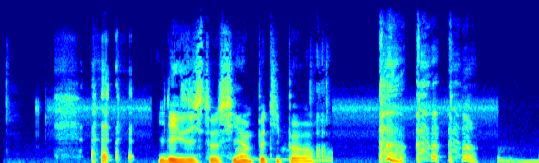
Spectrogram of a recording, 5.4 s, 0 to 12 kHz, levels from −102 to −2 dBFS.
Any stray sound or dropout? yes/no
yes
